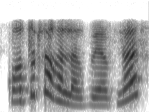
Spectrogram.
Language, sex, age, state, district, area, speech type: Bengali, female, 18-30, West Bengal, Alipurduar, rural, conversation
